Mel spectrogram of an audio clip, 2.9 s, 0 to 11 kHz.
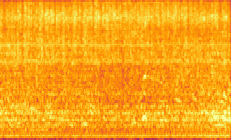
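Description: Alcohol-fuelled race car with a roughly 500-cubic-inch Hemi engine, a loud, steady, close engine roar with a dense rumbling drone and hissing top end throughout.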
